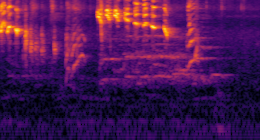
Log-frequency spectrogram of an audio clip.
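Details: Long-tailed shrike in full song, meant to rouse silent shrikes into answering: a fast run of sharp high chirps, a pause, then a bright series of evenly spaced whistled notes sliding downward, fading out at the end.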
